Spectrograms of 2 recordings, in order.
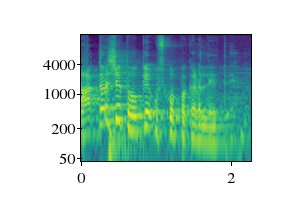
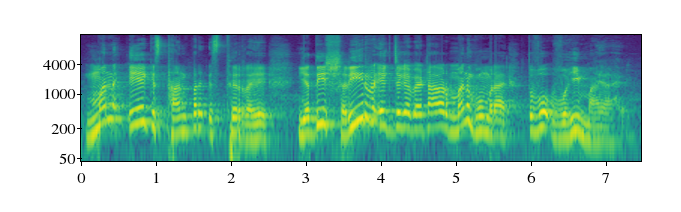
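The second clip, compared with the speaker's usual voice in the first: usual speaking voice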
